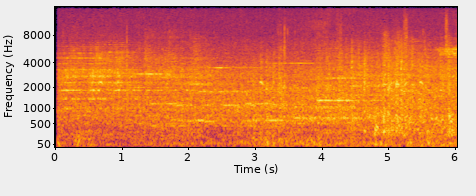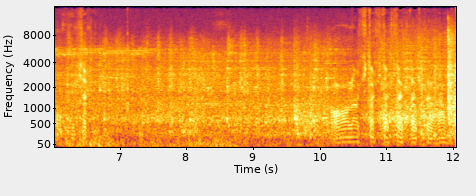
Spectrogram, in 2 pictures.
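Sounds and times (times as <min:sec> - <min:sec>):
train wheels clacking over rail joints: 0:04.3 - 0:12.0.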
